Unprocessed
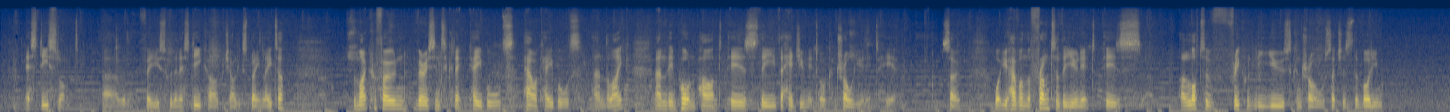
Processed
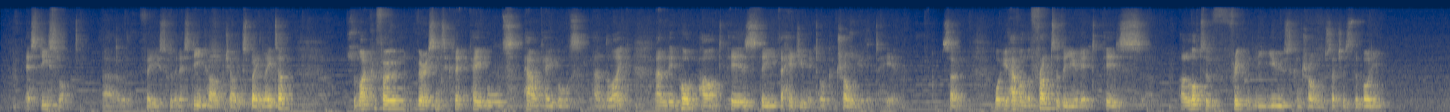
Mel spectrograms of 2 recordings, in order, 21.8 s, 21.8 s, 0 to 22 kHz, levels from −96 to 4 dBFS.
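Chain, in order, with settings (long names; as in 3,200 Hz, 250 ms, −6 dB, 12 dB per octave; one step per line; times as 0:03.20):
0:02.94–0:04.37: parametric band 540 Hz +7 dB 2.9 octaves
reverb whose tail is shaped and stops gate 200 ms falling, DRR 1.5 dB
level −2 dB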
